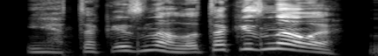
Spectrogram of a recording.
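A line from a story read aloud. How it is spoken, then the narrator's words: Wail. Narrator (Russian): завопила Тефара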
